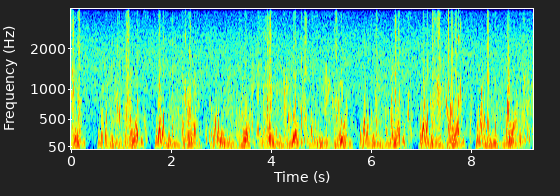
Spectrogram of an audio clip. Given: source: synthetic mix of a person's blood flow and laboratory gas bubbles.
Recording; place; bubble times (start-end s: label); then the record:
Doppler ultrasound of blood flow; precordium
0.00-0.23 s: bubbles
0.67-1.54 s: bubbles
1.97-2.57 s: bubbles
2.68-2.83 s: bubbles
3.33-3.42 s: bubbles
3.58-4.38 s: bubbles
4.56-4.75 s: bubbles
4.79-4.94 s: bubbles
5.04-5.54 s: bubbles
5.96-6.16 s: bubbles
6.28-6.37 s: bubbles
6.44-6.84 s: bubbles
7.15-7.86 s: bubbles
7.94-8.04 s: bubbles
8.29-8.52 s: bubbles
8.93-9.26 s: bubbles
From the record:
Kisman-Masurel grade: 342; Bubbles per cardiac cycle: rolling drumbeat, 9 or more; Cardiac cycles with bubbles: 100%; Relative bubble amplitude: moderate (0.250 to 0.450); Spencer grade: 3 (all of the cardiac periods contain showers or single bubble signals, but not dominating or overriding the cardiac motion signals); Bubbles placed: only in the low amplitude regions of the cardiac cycle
